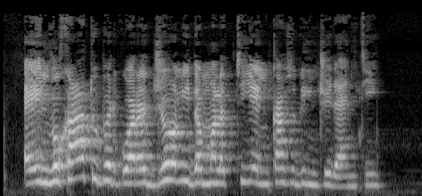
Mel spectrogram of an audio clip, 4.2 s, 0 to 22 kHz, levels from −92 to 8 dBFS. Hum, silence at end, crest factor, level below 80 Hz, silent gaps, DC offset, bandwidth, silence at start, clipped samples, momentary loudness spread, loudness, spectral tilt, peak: none; 0.45 s; 16 dB; -66 dBFS; none; under 0.1%; 16.5 kHz; 0.25 s; under 0.1%; 10 LU; -16 LUFS; -1 dB/octave; 0 dBFS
